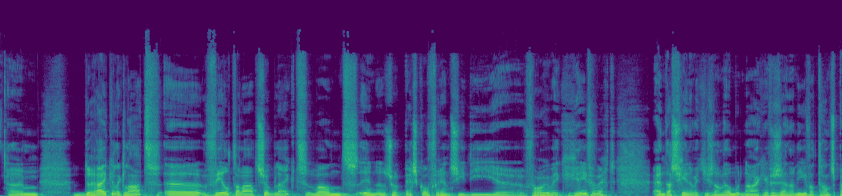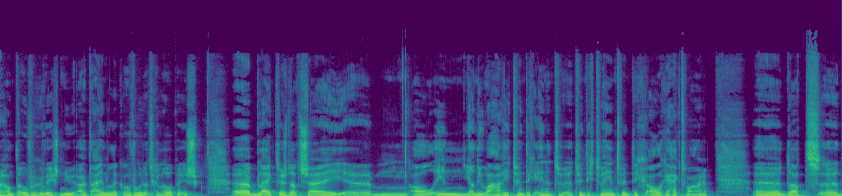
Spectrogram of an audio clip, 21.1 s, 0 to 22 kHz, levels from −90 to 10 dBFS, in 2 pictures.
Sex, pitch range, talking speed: male, 115-145 Hz, 180 wpm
